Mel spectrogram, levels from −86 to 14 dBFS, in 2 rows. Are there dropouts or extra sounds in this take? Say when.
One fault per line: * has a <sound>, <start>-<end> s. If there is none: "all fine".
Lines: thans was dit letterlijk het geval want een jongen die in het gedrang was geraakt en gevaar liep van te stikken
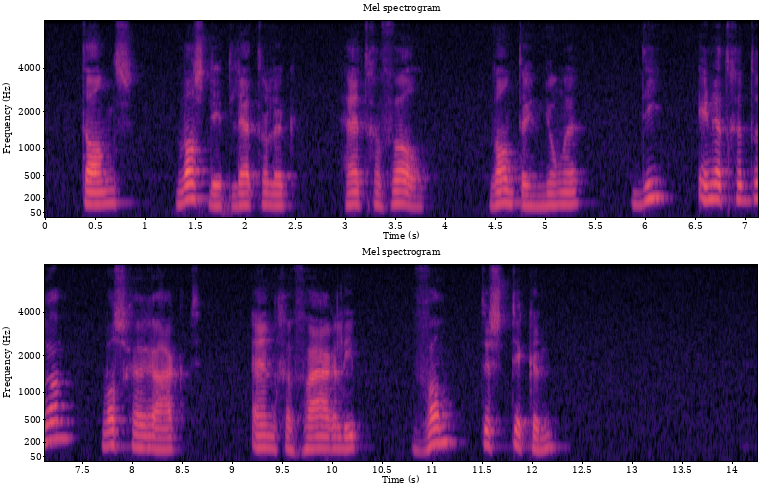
all fine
